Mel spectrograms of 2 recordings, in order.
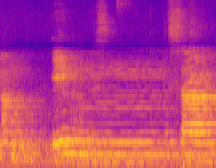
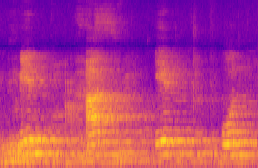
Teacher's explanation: kalau Ikfa bacanya jadi Ang Insa kalau izhar Nun jelas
